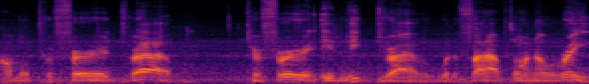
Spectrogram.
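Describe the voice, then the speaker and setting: Amid noticeable background noise, a man speaks at a very deep, low pitch with ordinary pitch variation. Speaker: rideshare driver vlogger. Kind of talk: casual vlog monologue. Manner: fast.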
